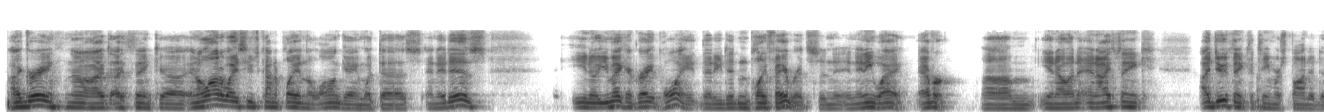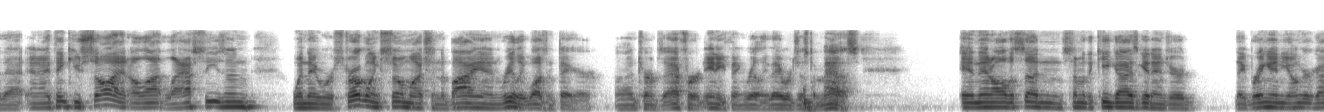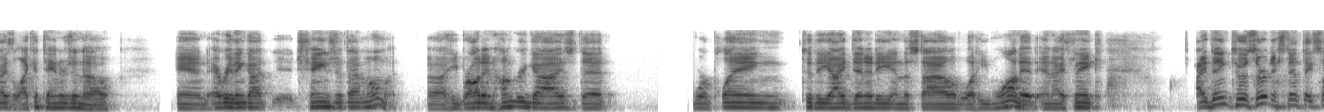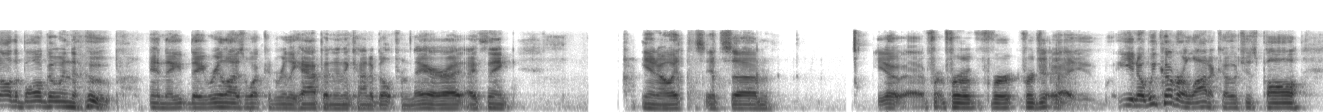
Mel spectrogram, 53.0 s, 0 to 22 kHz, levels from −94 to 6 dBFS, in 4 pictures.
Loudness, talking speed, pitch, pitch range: -20 LUFS, 220 wpm, 120 Hz, 105-130 Hz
